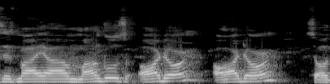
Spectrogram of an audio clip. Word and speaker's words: Ardor: ardor our door so think about saying our door you know our door okay guys that's how you pronounce it now or door like you've got all doors or something like that you're about to eat the bike no it's our door like a a-r-e door or door okay guys um i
